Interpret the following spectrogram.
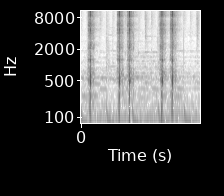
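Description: An airsoft electric gun (AEG) firing five single shots, each a sharp crack: one alone, then two quick pairs. These are test shots at a distant target to check that the gun shoots straight.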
